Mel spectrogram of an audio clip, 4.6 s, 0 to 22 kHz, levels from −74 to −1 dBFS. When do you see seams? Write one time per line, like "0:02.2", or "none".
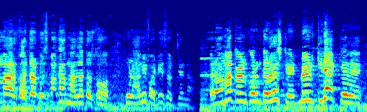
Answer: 0:02.5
